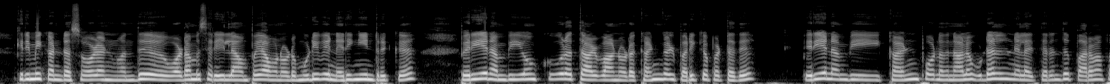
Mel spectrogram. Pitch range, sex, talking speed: 215-255 Hz, female, 125 wpm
